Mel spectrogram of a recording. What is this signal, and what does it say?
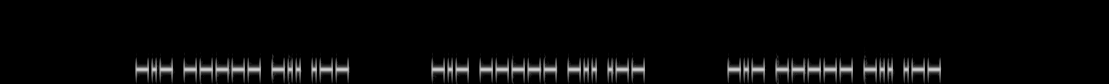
Morse code, heard as a keyed tone, about 30 wpm, 700 Hz. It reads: K0DW K0DW K0DW
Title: USA Call Signs - 4 Characters - Repeated 3x - 30wpm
